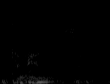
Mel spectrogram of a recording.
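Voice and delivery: frustrated whisper; whispered curse. Real, not acted. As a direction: curse it under your breath.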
